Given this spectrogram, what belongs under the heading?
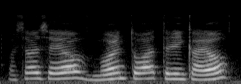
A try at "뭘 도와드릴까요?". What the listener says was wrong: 예, 뭘에서 리을 발음이 있는데 그게 원으로 들리거든요. 뭘 도와드릴까요? 뭘 도와드릴까요? 무엇을 도와드릴까요?의 준말이죠. 뭘 도와드릴까요?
